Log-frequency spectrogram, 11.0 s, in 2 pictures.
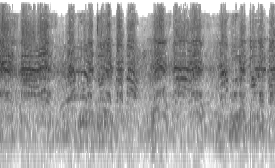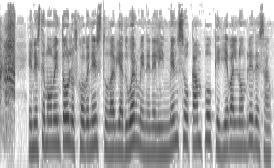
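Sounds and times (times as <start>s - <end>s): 
large crowd chanting a rhythmic cheer: 0.0s - 5.8s
speech: 6.1s - 10.9s.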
